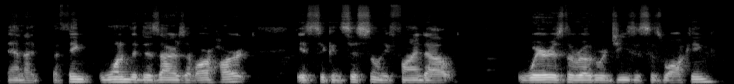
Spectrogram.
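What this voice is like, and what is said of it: American accent. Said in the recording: “can tell from the accent, we come from the United States”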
